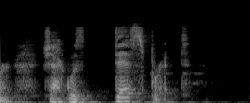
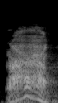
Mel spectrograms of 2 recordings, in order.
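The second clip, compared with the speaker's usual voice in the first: sharp frightened yelp; startled cry; 7 dB louder than usual. Acted. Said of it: "he cried".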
